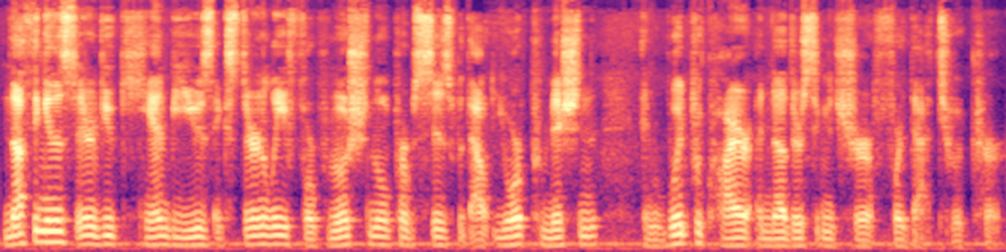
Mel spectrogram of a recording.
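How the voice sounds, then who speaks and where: A man's voice: lowish voice, a little mellow, slight background noise. A man performing a one-sided spoken ASMR roleplay as a recruiting manager, reassuring and patient, with formal corporate phrasing.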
